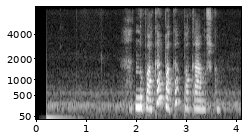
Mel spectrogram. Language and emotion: Russian, positive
